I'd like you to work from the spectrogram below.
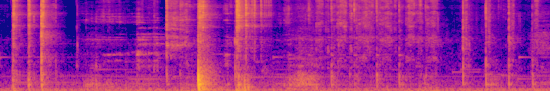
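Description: Spoon or spatula stirring banana bread batter with brown sugar in a bowl, soft scraping and a few sharp clinks against the bowl, close and unhurried with no talking.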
